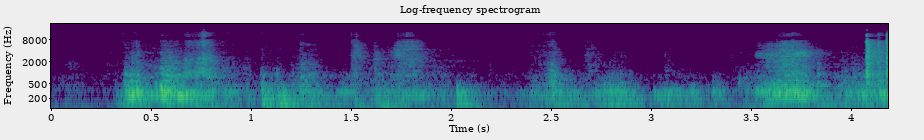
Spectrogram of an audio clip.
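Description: Faint rubbing and a few light clicks from handling a small screw and Phillips screwdriver by the opened plastic security panel.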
